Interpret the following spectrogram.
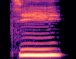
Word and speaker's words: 鸡: is similar to that of 鸡。 but with a stronger airstream, as 七。 is an aspirated sound. While 鸡。 is inaspirated, the sound is produced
